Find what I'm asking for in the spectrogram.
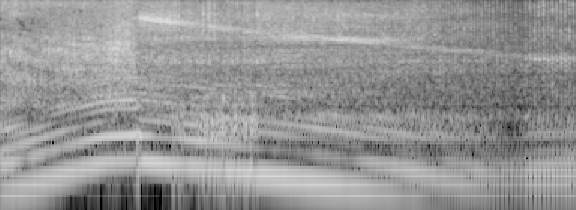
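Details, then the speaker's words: Twin-turbo Honda Civic revived with a new turbo after a distributor issue was fixed, first run outside and leaking a lot of oil: engine revs up, pitch rises then falls back smoothly with a strong, even exhaust note; running normally. "We outside with it. And we are definitely leaking hella oil, so we gotta fix that. We're outside, we run! We actually run, dude."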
